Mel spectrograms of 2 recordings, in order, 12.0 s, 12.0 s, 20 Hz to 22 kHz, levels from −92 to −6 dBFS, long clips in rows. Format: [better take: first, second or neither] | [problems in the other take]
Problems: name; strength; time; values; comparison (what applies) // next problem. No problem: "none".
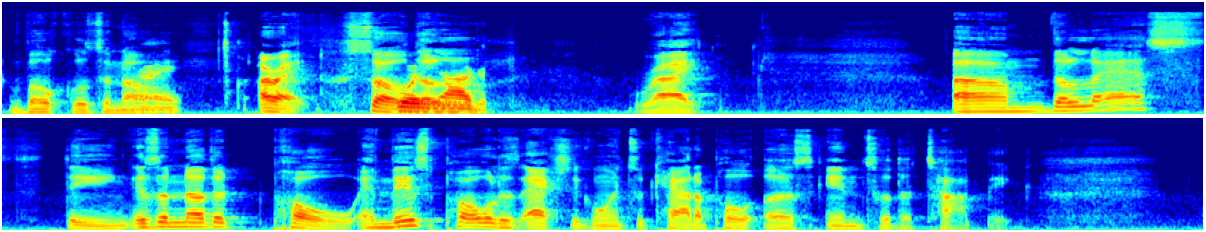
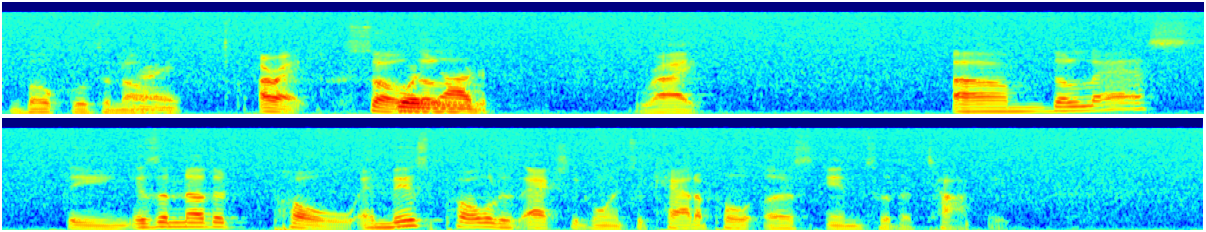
first | hiss; noticeable; throughout; 10 dB below the speech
